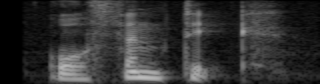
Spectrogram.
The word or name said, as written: authentic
